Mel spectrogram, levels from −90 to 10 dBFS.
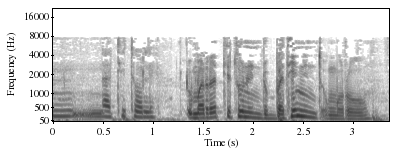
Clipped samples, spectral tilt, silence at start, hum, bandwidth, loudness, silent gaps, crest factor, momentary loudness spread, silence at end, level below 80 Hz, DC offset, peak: under 0.1%; -6 dB/octave; 0 s; none; 8 kHz; -20 LUFS; none; 16 dB; 8 LU; 0.05 s; -40 dBFS; under 0.1%; -4 dBFS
